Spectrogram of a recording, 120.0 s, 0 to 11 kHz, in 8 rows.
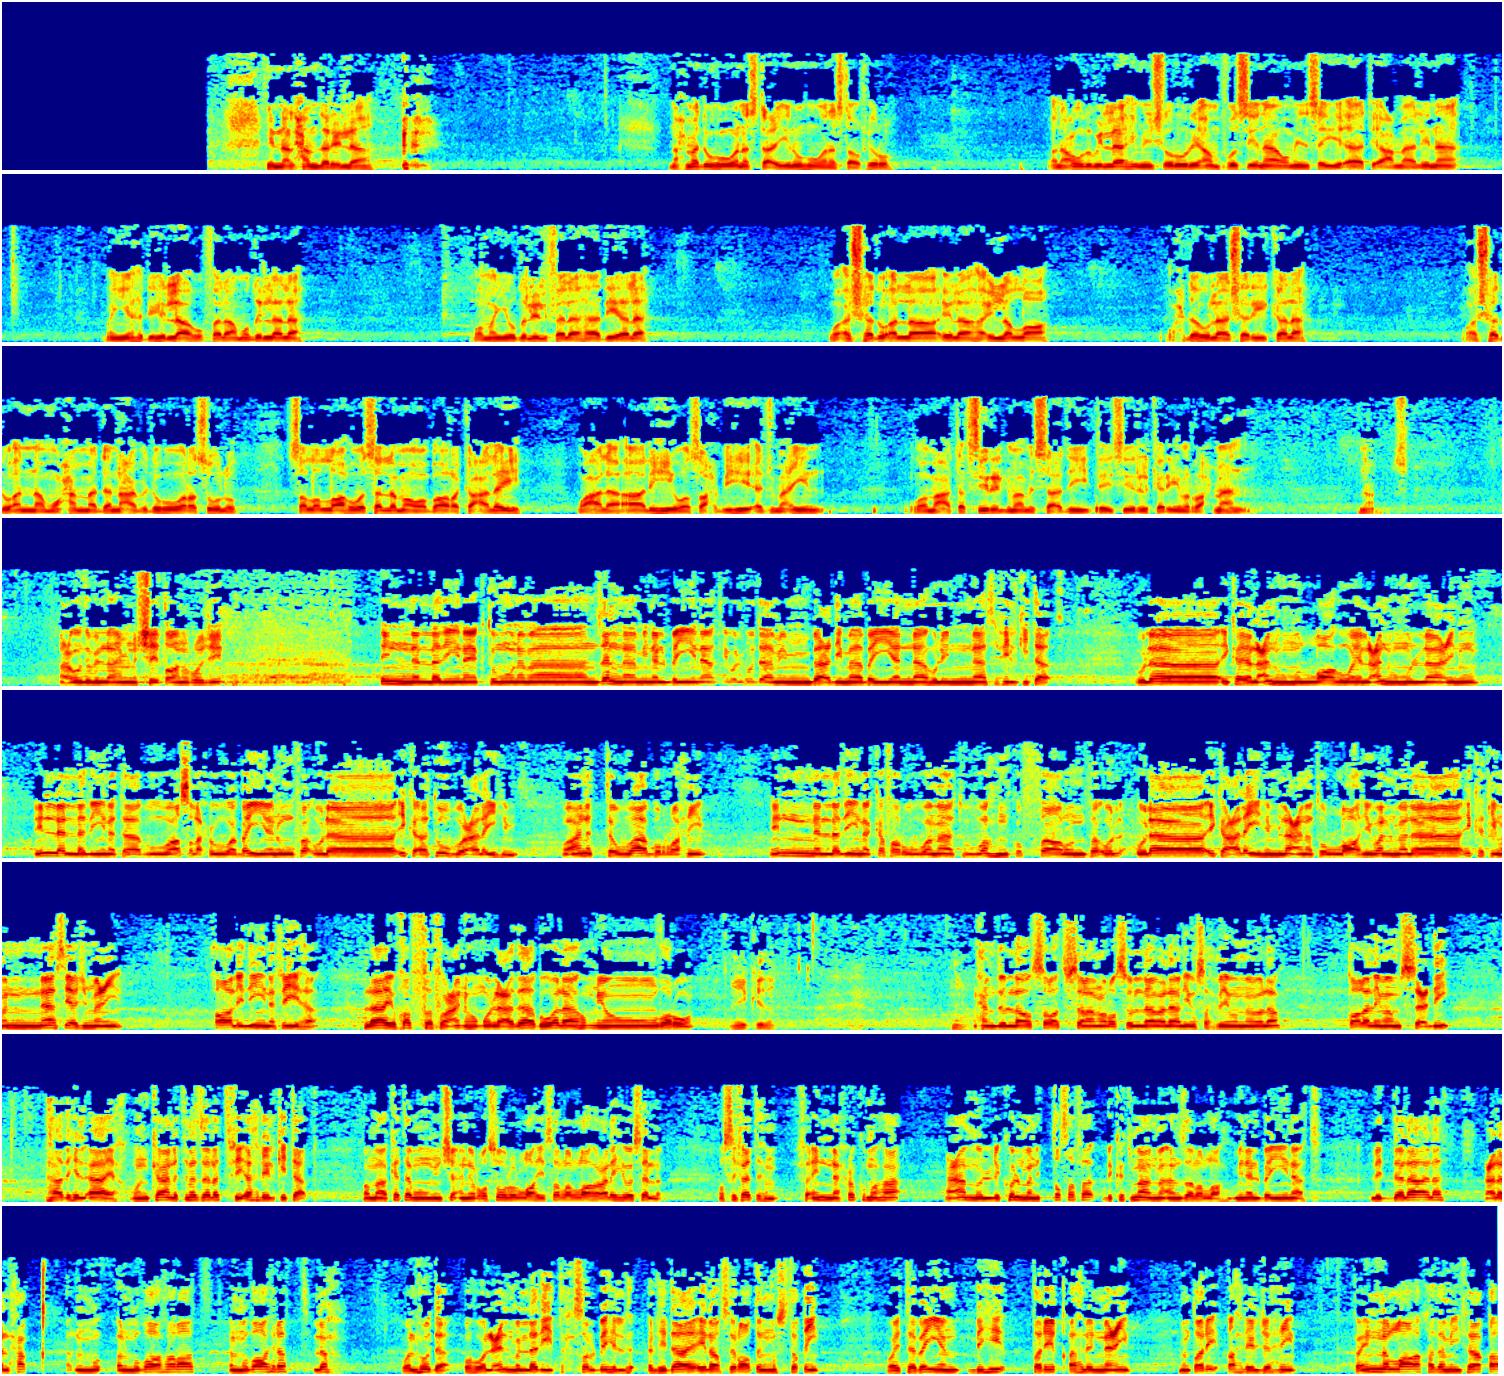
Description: تاريخ النشر ٢٥ رجب ١٤٣٨ هـ المكان: المسجد النبوي الشيخ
